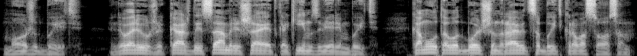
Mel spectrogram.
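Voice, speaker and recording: A man voicing a weary, gruff old male wolf shapeshifter in an audiobook, speaking low and grumbling. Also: unhurried, darkish tone, no echo, clean studio sound. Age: older. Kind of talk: audiobook character voice.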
